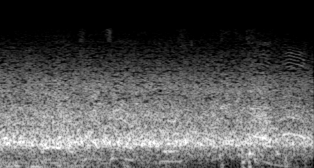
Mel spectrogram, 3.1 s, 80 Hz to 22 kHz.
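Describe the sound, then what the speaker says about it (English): Loud, dense roar of a big college football stadium crowd in Happy Valley on third down, a steady wall of cheering and yelling with a commentator talking over it. "Here comes the noise from this big crowd in Happy Valley on 3rd down."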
